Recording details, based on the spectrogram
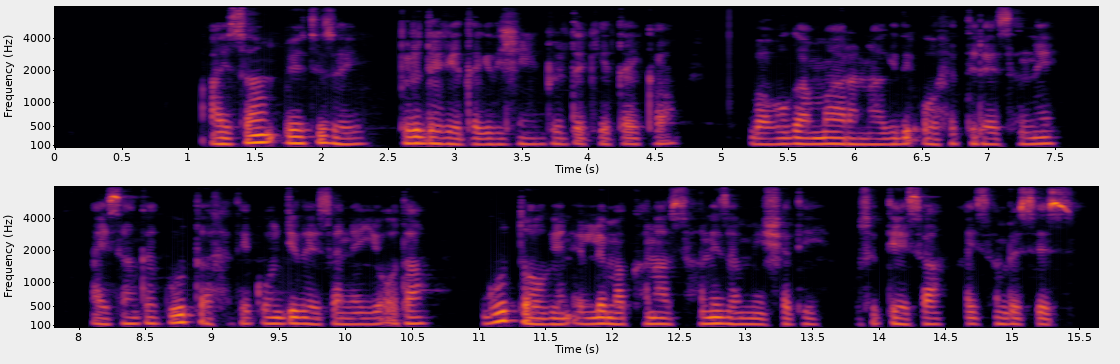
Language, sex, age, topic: Gamo, female, 25-35, government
